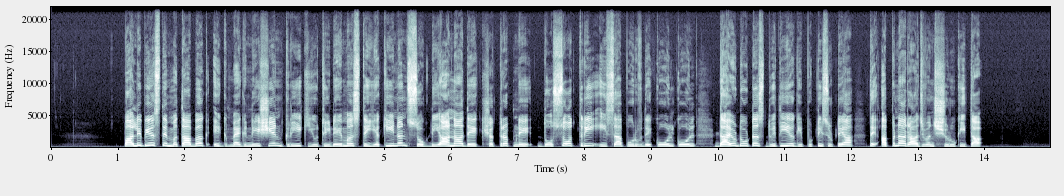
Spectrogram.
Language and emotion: Dogri, neutral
